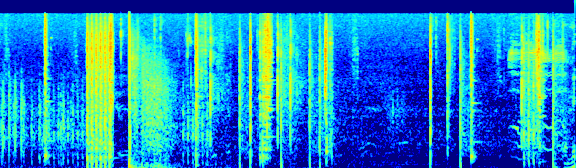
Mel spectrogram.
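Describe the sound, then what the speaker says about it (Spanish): Bursts of automatic gunfire and single shots crackle through a shooter video game match, with rapid rattling volleys and scattered sharp cracks at varying distances, some muffled, amid faint background movement. "Están disparando mientras."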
